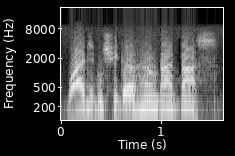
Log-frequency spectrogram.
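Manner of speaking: "Why didn't you come last week?" rising steadily, short fall on "week"; a frank, polite question that climbs and dips at the end; "Why didn't you come last week?" with a continuous rise and a final fall; rising tune, short final fall. Shown as a demonstration. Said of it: "Make similar questions using why or how".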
